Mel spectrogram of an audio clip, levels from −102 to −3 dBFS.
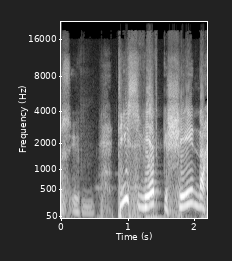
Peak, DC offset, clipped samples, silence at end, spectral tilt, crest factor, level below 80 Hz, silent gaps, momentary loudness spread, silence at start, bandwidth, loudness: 0 dBFS; under 0.1%; 0.6%; 0 s; -4 dB/octave; 10 dB; -34 dBFS; none; 20 LU; 0 s; 19 kHz; -8 LUFS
